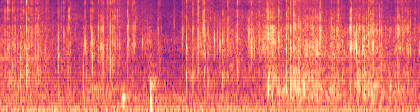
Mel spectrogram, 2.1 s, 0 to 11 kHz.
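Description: Faint crinkling and rustling of small 3D-printer kit parts being handled by hand, with one light click a little before the middle.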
